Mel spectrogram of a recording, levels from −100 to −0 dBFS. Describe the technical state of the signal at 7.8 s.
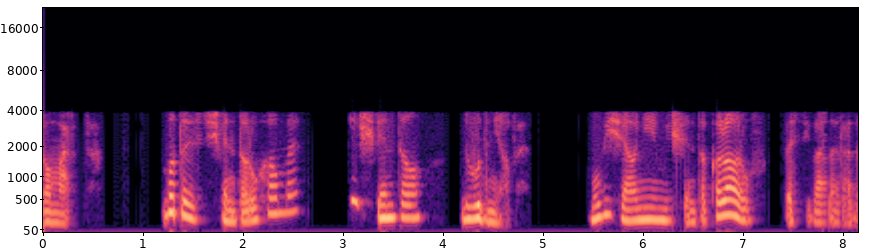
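A brief held, buzzy repeat from 7.78 to 7.84 s: packet loss with pitch repetition, the last pitch period looped to bridge a 60 ms gap.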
